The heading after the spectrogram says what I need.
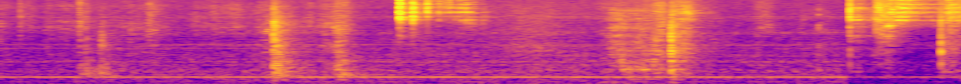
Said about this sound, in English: I am going to roast these ingredients without oil.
